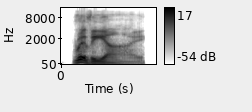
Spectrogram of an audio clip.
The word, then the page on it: rivière: British English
